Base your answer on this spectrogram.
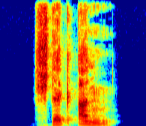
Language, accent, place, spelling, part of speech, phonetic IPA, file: German, Germany, Berlin, steck an, verb, [ˌʃtɛk ˈan], De-steck an.ogg
- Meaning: 1. singular imperative of anstecken 2. first-person singular present of anstecken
